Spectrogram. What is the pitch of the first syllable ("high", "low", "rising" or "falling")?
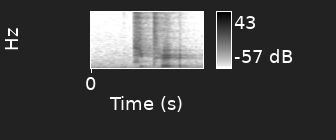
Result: high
